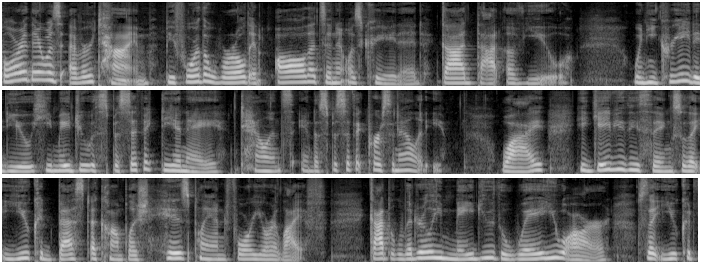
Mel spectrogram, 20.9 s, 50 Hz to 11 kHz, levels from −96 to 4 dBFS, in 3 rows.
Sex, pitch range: female, 180-220 Hz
